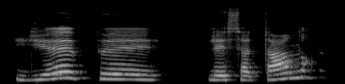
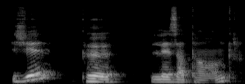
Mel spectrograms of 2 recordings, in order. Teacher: the reappearing of the S, which sounds like a Z here between vowels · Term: liaison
